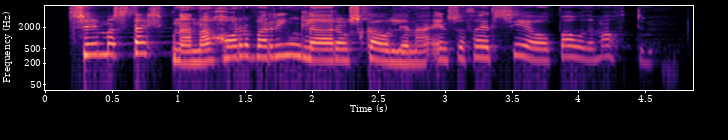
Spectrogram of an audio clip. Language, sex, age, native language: Icelandic, female, 30-39, Icelandic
